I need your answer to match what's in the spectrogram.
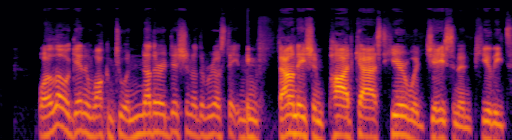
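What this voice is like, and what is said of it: Smooth, resonant radio-style voice. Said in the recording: “you've got the perfect radio voice”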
